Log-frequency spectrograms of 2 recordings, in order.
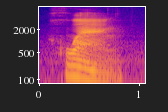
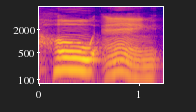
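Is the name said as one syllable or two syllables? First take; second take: one syllable; two syllables. First: The name is said as one syllable. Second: The name is split into two syllables. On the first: The speaker calls it right. "it's huang" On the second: The speaker calls it wrong. "it's not ho-ang"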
